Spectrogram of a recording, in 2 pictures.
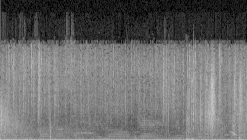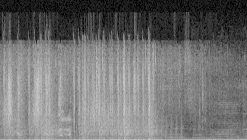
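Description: Bursts of gunfire from the PUBG Lite video game crackle in rapid fusillades, dense volleys clustering mid-clip, over a low game background.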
